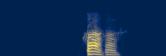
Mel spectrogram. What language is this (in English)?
Santali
